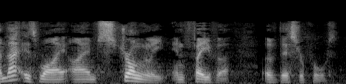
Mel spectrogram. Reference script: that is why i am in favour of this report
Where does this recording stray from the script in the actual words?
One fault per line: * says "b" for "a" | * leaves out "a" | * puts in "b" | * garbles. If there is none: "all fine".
* puts in "strongly"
